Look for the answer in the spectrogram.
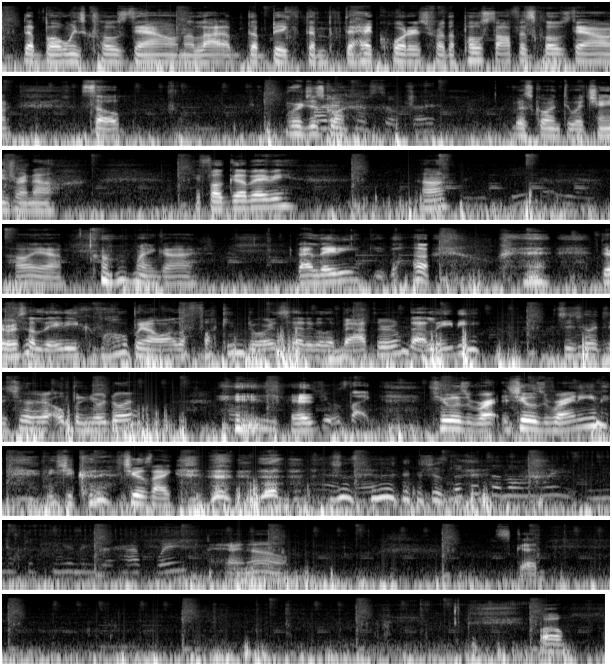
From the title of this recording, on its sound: chatting at the beach while we do some walking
